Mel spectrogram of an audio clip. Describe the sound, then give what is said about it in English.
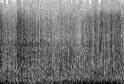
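A napalm bomb bursts on impact, heard as a dense, loud, continuous roar of fire and rumble that holds steady throughout without any distinct single blast. “This is what a napalm bomb does when it hits. Its searing flame spreads for hundreds of feet.”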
